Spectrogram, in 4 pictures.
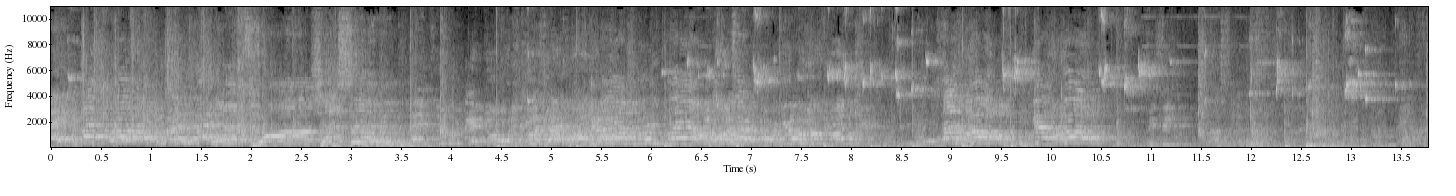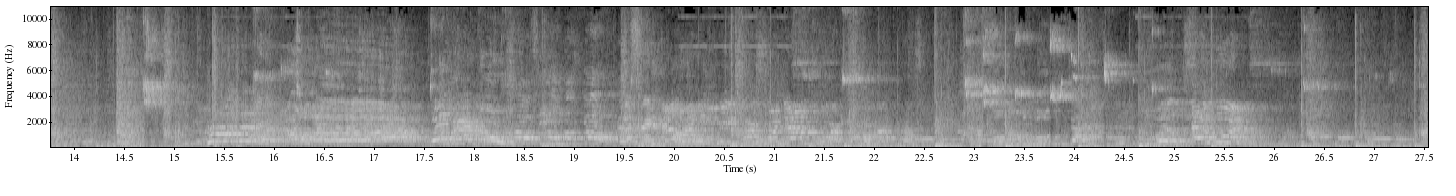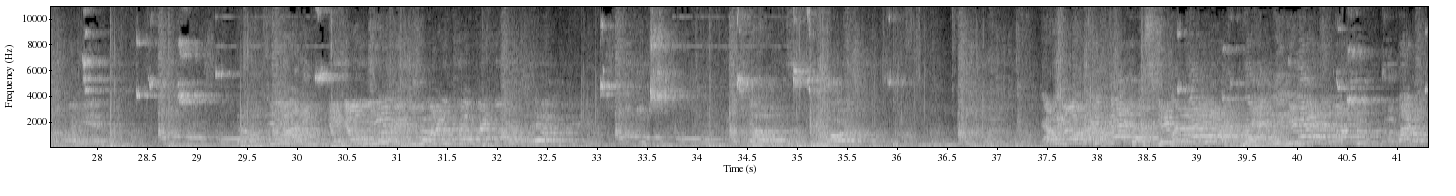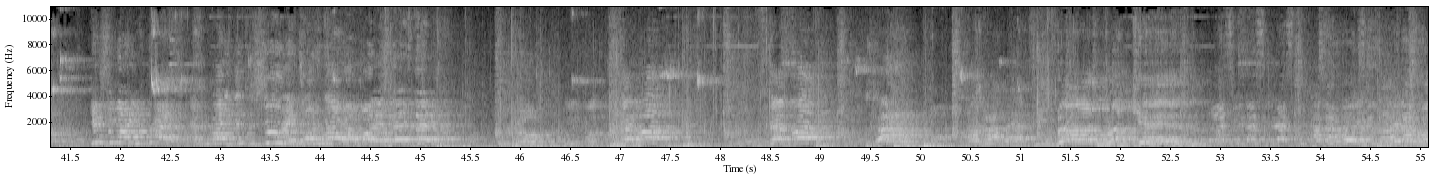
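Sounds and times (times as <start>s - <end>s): players' voices: 0.0s - 55.0s.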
